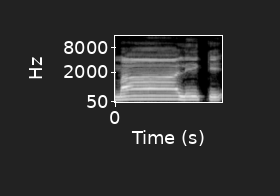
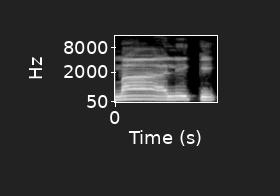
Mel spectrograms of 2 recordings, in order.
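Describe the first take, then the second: Both takes have the same delivery.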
